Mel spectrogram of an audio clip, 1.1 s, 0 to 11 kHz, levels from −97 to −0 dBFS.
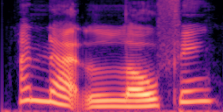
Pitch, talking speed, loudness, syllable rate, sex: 250 Hz, 160 wpm, -14 LUFS, 4.4 syllables/s, female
